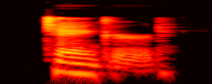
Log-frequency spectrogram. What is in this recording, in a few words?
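"tankard", Canadian English; pronunciation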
